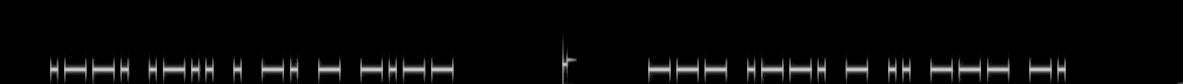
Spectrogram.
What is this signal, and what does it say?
Morse code, heard as a keyed tone, about 17 wpm, 700 Hz. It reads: PLENTY OPTION
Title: Sentences from Top 1300 Words - New Word Drill Alt - 17wpm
